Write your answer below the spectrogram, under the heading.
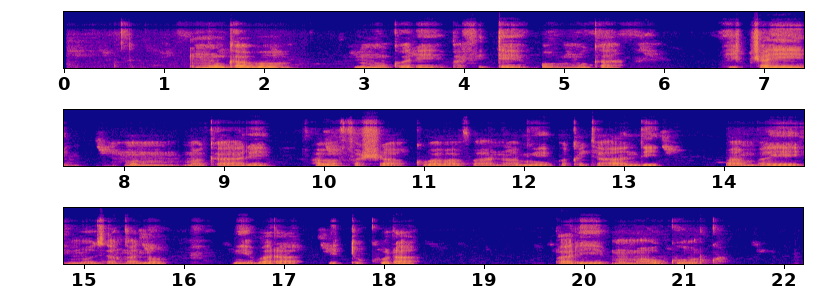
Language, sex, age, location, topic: Kinyarwanda, male, 18-24, Nyagatare, health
